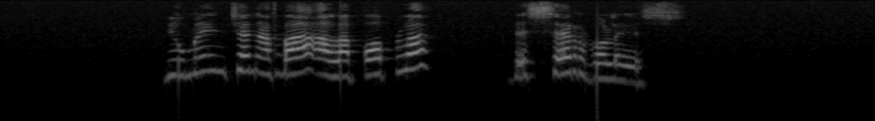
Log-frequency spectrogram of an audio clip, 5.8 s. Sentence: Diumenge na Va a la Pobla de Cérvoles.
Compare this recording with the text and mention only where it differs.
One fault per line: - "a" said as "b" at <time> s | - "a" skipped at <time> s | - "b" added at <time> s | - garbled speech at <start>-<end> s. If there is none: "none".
none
